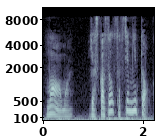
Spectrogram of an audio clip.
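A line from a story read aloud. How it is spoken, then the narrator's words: Embarrassed mumble. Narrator (Russian): смущенно пробормотал Эдуардик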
